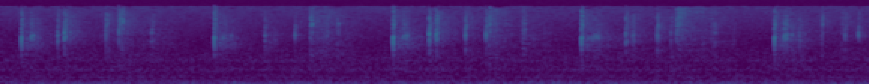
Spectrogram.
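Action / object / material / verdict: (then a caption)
tap / hardcover book with glossy paper dust jacket / paper / none. Long nails tap and scratch across the glossy paper dust jacket of a hardcover novel held up in the air. Quick bright ticks and short scratchy swishes come in irregular clusters over a steady low hum, at a soft, even level throughout.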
